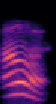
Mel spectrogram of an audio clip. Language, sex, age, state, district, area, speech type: Malayalam, female, 18-30, Kerala, Palakkad, rural, conversation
